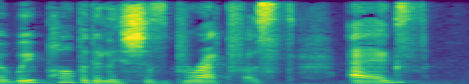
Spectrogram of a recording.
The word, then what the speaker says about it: eggs: Eggs. Когда произносим «э», то держим оскал. В конце звук «з» будет звонкий, не оглушайте.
